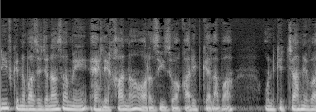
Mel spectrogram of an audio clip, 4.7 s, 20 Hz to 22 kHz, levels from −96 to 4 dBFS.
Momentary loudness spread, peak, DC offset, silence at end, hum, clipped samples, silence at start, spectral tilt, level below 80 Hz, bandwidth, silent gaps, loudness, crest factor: 6 LU; -4 dBFS; under 0.1%; 0 s; none; under 0.1%; 0 s; -6.5 dB/octave; -44 dBFS; 11.5 kHz; none; -20 LUFS; 14 dB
